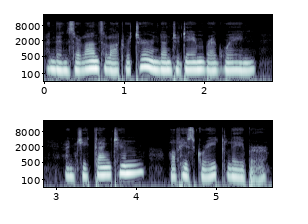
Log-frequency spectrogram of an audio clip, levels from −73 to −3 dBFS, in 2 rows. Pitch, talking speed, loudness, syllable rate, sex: 145 Hz, 170 wpm, -17 LUFS, 5.1 syllables/s, female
